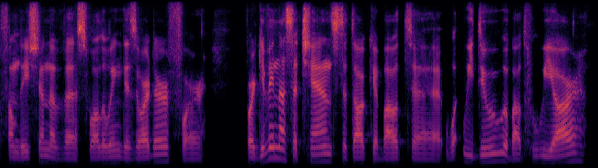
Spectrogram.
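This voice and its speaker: Here a man speaks with a strong French Canadian accent. His pitch is fairly low and his pace moderate. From Quebec, Canada. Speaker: company representative presenting a product. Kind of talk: webinar presentation. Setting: online webinar. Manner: halting, many fillers and repetitions.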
